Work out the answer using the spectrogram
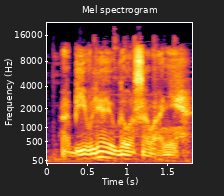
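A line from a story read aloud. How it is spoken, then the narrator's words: Tired, interrupting. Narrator (Russian): усталым голосом перебил Беленина Андрей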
